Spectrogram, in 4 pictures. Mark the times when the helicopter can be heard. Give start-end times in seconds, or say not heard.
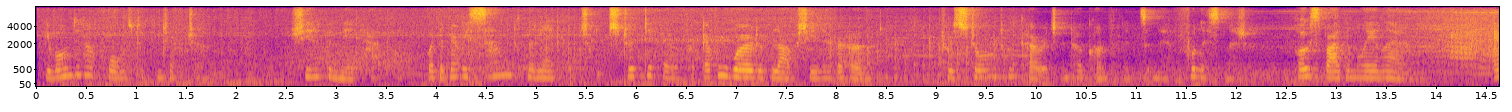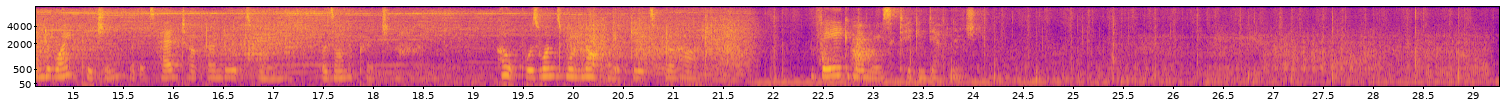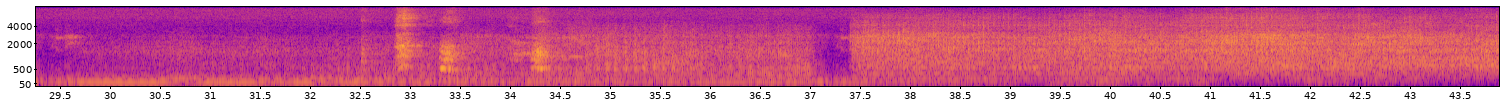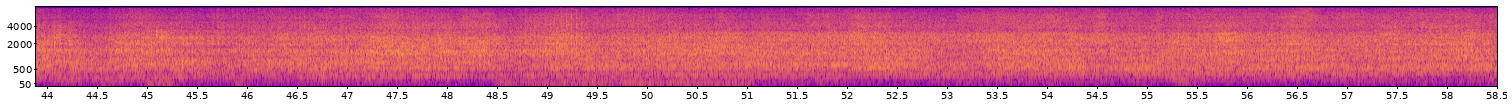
0.0-58.4.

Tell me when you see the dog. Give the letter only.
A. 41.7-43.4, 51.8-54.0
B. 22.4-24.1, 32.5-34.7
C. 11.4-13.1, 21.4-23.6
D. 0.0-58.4
B.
